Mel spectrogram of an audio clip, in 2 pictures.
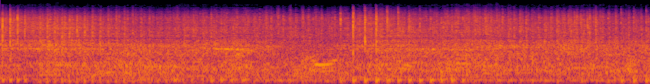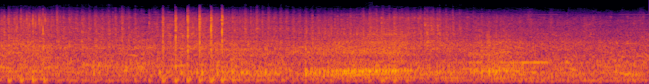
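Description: Bantam motorcycle engine running at a Founders Day event, a buzzing drone with pulsing rises as it passes by at moderate distance, mixed with crowd noise and an announcer's voice.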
